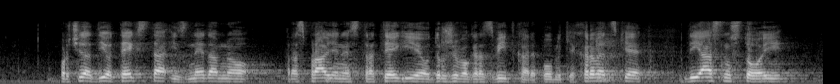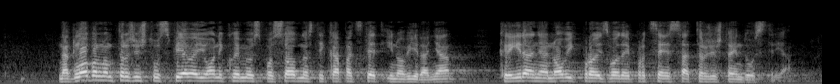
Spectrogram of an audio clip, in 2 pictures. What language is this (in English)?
Croatian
